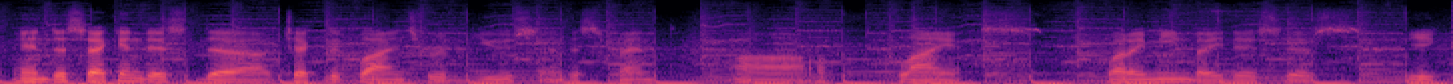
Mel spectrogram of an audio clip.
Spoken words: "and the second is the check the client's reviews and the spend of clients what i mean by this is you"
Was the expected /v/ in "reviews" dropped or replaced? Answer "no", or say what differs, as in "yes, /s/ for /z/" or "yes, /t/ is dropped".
yes, /b/ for /v/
